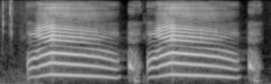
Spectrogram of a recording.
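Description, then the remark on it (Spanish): A German baby cries in two long, loud wails, each rising briefly then sliding downward in pitch, separated by short gasping breaths, with no talking. “Recordad que el francés llora hacia arriba y el alemán hacia abajo.”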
